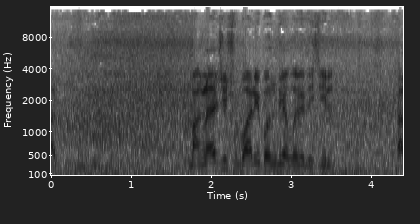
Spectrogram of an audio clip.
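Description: Steady city street traffic noise with a low engine hum, and a voice speaking briefly from about two seconds in.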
